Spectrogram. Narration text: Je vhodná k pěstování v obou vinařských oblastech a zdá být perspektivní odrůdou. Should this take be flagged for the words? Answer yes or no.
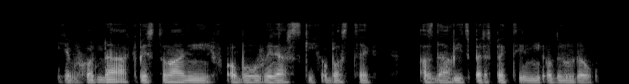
no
